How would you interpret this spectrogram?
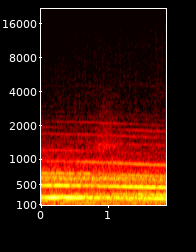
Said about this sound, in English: Listen, children. sounds of the night. The wolf.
